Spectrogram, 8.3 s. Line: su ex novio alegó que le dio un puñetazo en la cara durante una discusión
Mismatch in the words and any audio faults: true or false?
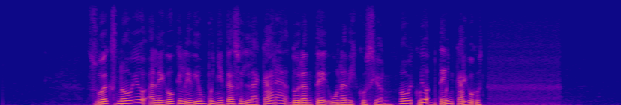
true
